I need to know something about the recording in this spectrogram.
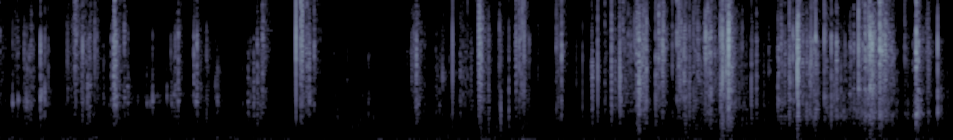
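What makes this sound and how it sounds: A multicolor pearlescent plastic Mardi Gras bead necklace with hollow round beads is held in cupped hands, then dangled and let fall into the palm. The beads give off quiet, bright clacking and rattling in quick, uneven bursts, with almost no low end and very short, dry ticks.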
